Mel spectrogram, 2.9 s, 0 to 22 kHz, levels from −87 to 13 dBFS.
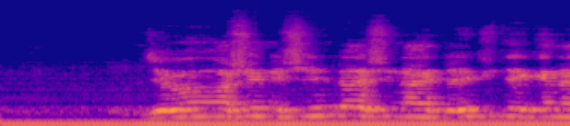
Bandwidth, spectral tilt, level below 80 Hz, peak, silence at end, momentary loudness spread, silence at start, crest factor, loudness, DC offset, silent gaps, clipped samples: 12 kHz; -6 dB/octave; -30 dBFS; -8 dBFS; 0 s; 13 LU; 0 s; 16 dB; -23 LUFS; under 0.1%; none; under 0.1%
